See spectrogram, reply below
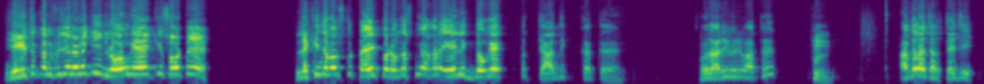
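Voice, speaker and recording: A man's voice: extremely high pitch, animated, brisk. A man in his forties teaching shorthand, quizzing the class and answering his own questions, with folksy asides. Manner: homely asides and jokes. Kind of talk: classroom lecture.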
